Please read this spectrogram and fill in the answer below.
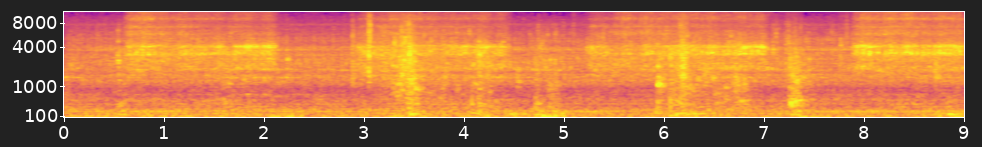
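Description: A spinning fishing reel being wound in over the steady low hum of the boat's idling outboard motor, with a few short knocks and rattles.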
